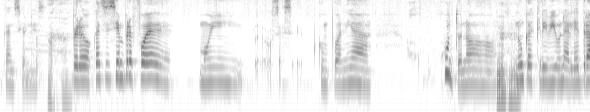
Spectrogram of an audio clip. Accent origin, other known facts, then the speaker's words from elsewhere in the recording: Curimón, Valparaíso, Chile; also born or lived in Viña del Mar / Bucalemu; Y después me fui al Valle de la Aconcagua, a Bucalemu. Uh-huh. Y ahí estuve un poquito de mi infancia, hasta los 6 años. Y después me fui a un pueblito muy cercano, que es Curimón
